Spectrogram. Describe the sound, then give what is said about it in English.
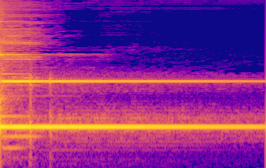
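A Tibetan singing bowl is struck and rings with a steady, pure metallic hum of two bright overtones, fading very slowly over two seconds with no voices. “You can do it with some Tibetan singing bowls.”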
